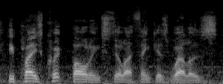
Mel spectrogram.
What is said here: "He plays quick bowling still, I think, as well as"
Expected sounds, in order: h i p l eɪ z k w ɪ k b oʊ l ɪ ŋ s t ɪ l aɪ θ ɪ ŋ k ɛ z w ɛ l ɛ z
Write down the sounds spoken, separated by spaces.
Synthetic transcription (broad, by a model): h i p l eɪ z k w ɪ k b oʊ l ɪ ŋ s t ɪ l aɪ θ ɪ ŋ k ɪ z w ɛ l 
